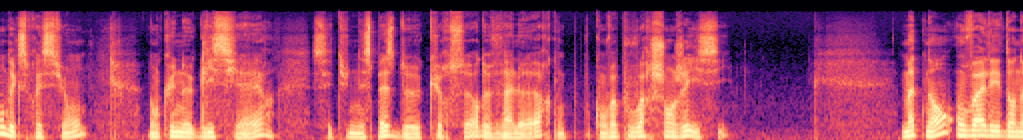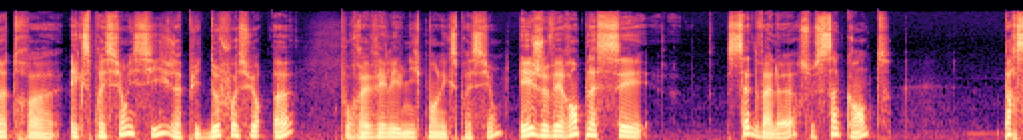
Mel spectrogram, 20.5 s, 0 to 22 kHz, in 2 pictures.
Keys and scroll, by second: 12.9 e.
